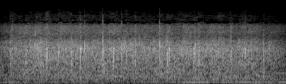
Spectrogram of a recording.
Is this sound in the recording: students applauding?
yes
